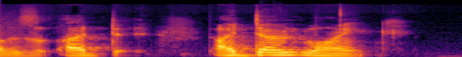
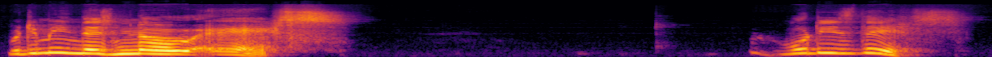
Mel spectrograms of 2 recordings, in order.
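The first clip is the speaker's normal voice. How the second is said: 1 indignant disbelief; 9 semitones higher, 3 dB louder than usual. Real, not acted.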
